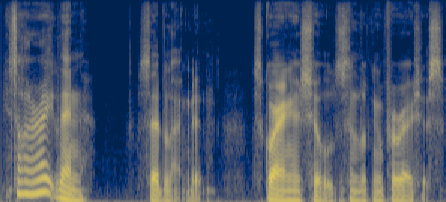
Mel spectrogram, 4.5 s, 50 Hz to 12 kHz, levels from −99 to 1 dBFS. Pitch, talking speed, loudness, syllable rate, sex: 105 Hz, 160 wpm, -21 LUFS, 5.7 syllables/s, male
